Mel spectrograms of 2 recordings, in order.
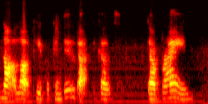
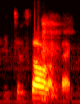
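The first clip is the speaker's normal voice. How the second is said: normal talking voice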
